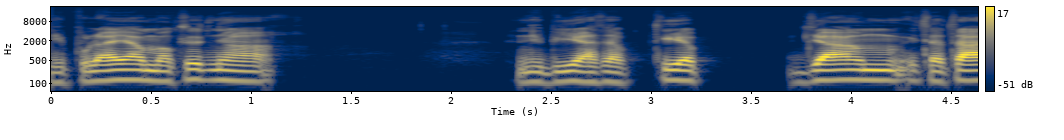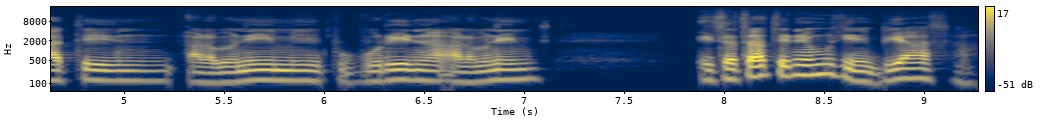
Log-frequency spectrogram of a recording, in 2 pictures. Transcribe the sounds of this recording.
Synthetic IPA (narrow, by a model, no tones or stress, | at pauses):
nipulajamaksut̪̚ɲa | nibiasat̪iap̚ | d͡ʒamḭt̪at̪at̪inalamanimipupuɾinaʔa̰lamanimi | it̪at̪at̪inemust̪inibiasa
